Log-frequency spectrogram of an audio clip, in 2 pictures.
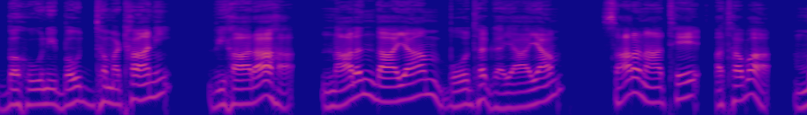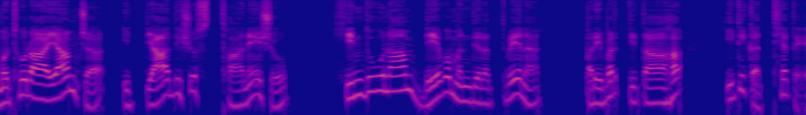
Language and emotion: Sanskrit, neutral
